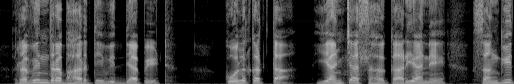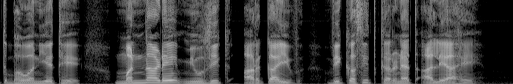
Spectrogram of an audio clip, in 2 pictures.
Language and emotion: Marathi, neutral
